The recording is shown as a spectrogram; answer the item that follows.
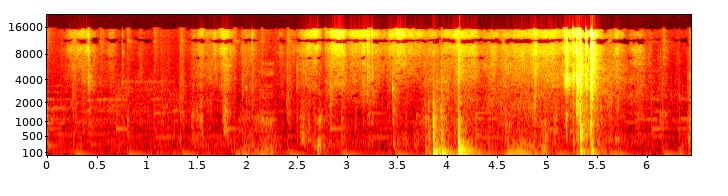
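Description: Cardboard product box being handled and unpacked, over quiet background music: two heavy thumps close together about four seconds in as the box is set on a wooden table, then a short paper rustle near the end as the box's paper sleeve is pulled open.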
